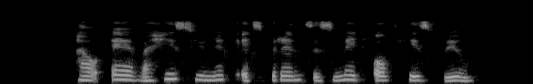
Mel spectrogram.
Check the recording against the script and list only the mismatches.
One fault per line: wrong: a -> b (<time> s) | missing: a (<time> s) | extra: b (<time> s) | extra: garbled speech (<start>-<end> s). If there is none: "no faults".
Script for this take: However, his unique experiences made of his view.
no faults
